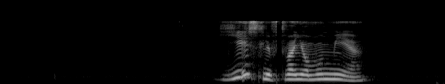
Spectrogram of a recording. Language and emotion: Russian, neutral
